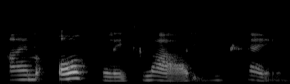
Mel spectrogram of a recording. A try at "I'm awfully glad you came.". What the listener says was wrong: Better. Yes. Good.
